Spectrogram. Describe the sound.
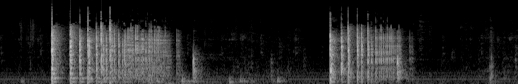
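Dice clatter as players roll for initiative in a Pathfinder tabletop game. Two separate bursts of rattling, bouncing clicks come about three seconds apart, each tumbling briefly before settling.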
